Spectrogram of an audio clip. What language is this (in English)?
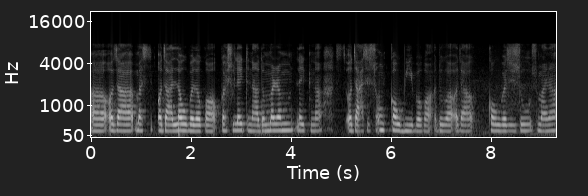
Manipuri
